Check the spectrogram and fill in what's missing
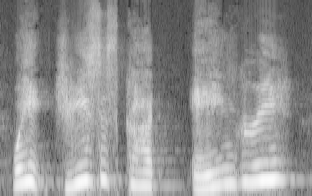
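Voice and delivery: high, drawn-out mock astonishment; shocked disbelief. Churchgoer learning of Jesus's temper, shocked disbelief. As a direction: question it slowly, high and incredulous. Acting out a shocked believer's reaction.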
